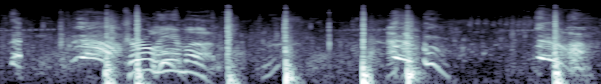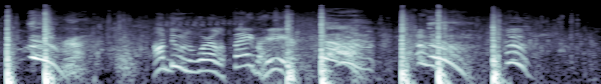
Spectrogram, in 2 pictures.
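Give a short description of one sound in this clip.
Fists thud in punches.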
